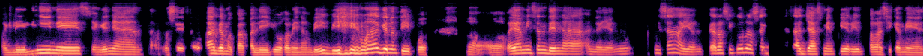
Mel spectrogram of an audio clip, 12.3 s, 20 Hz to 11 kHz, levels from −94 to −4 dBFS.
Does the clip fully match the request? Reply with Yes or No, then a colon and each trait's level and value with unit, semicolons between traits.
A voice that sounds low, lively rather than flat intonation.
No: medium, 150 Hz; wide, 5.9 semitones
